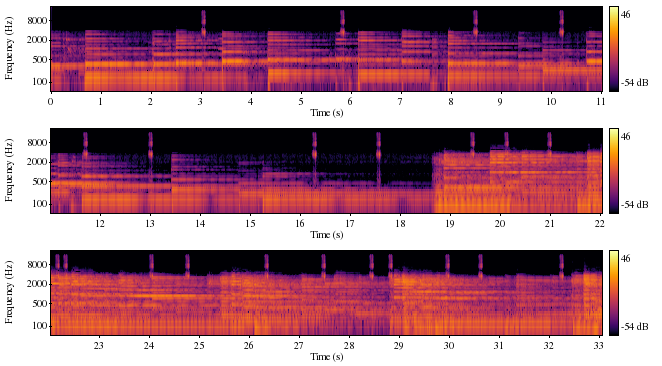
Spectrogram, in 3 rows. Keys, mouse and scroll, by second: 3.0-5.4 drag, 5.8-8.4 drag, 8.4-16.2 drag, 16.2-19.4 drag, 24.0 click, 26.3 click, 27.4-29.9 drag.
